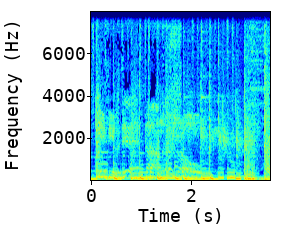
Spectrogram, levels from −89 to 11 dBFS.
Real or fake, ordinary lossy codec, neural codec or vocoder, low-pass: real; none; none; none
